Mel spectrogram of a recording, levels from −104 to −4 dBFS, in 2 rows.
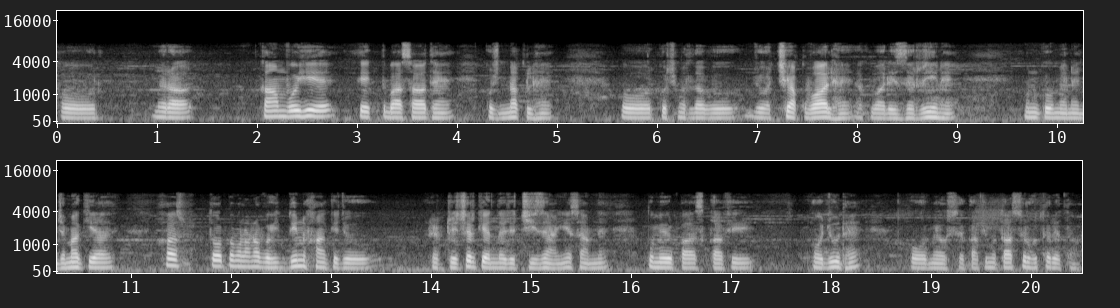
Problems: constant background noise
